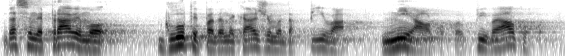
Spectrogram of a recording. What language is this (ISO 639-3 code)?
hrv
